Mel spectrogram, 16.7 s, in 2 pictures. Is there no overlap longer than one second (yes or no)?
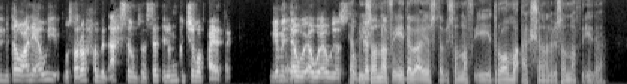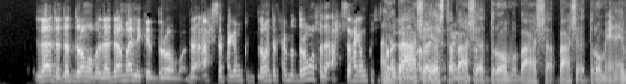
no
